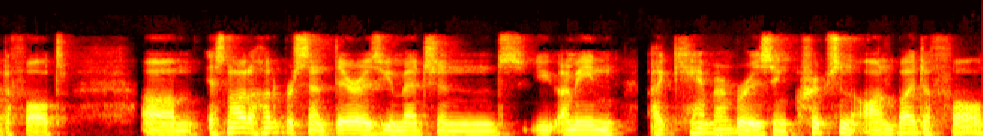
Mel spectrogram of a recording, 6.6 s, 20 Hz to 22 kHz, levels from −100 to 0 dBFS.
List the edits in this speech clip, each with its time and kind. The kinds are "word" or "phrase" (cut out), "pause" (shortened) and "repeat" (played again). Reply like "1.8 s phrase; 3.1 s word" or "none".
4.2 s pause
